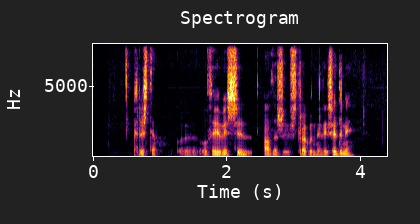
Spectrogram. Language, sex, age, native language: Icelandic, male, 20-29, Icelandic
